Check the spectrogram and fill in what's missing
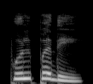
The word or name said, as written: ಪುಲ್ಪದಿ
